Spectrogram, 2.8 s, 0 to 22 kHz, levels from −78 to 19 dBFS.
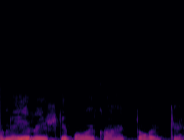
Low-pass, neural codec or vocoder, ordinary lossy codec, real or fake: none; none; none; real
